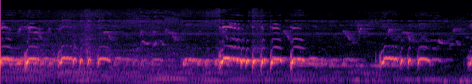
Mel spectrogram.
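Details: Zebra dove song: mid-pitched, bubbly cooing phrases of quick staccato notes that run into a rolling trill, repeated in bursts roughly every one to two seconds, with faint high chirps from other birds behind.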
